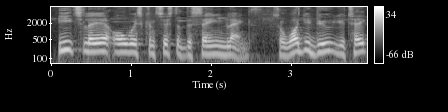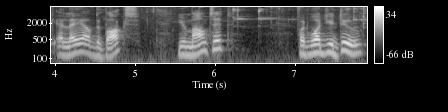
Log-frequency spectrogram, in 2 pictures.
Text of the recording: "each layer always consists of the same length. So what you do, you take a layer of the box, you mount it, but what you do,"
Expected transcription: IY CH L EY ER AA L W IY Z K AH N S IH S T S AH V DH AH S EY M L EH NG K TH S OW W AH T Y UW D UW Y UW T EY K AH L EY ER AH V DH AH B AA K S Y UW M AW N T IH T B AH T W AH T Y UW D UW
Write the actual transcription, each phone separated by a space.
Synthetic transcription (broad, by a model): IY CH L EY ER AA L W IY Z K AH N S IH S T S AH V DH AH S EY M L EH NG K TH S OW W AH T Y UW D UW Y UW T EY K AH L EY ER AH V DH AH B AA K S Y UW M AW N T IH T B AH T W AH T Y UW D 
